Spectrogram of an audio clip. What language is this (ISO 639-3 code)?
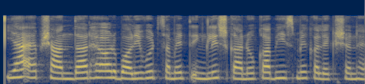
hin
